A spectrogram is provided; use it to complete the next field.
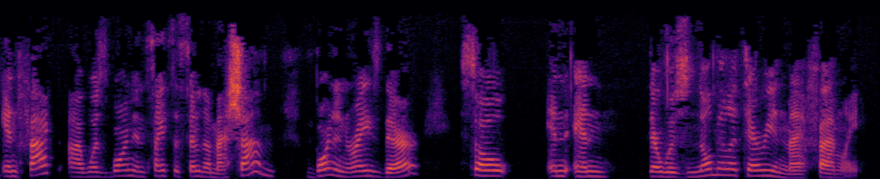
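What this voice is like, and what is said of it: Quebec French accent in English. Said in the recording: “I was born in Quebec... So I guess you can hear it in my accent, of course... I can.”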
